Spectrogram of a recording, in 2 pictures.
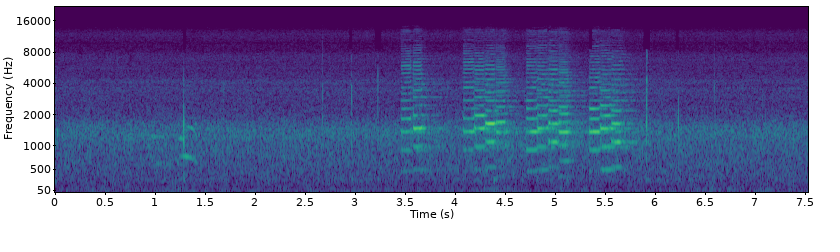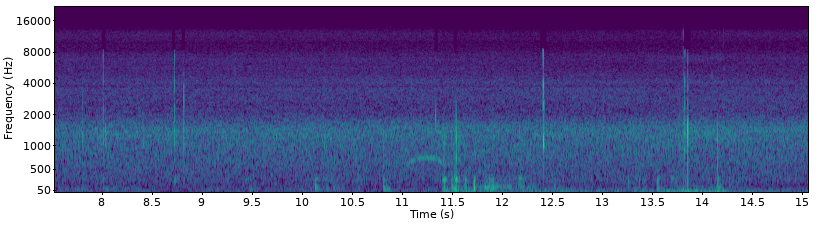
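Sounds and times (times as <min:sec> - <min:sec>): multi-tone vehicle horn blasts: 0:03.4 - 0:06.0.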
